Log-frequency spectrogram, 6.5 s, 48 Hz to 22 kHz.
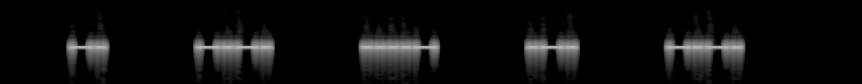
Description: Morse code, heard as a keyed tone, about 25 wpm, spaced as for 10 wpm, 700 Hz. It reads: NC4RC
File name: course / 25:10wpm / 095 Lesson 16g - Letter c - Call Signs 25wpm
